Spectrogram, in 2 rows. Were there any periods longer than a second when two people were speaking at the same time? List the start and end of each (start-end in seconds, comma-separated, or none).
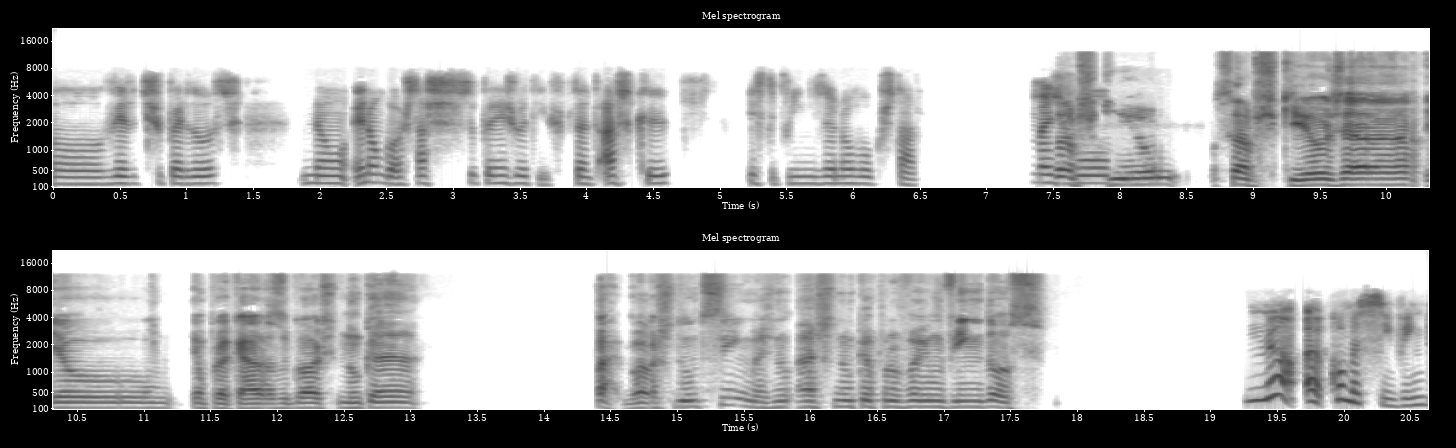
none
